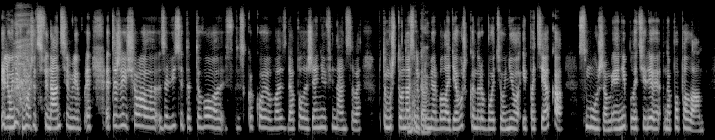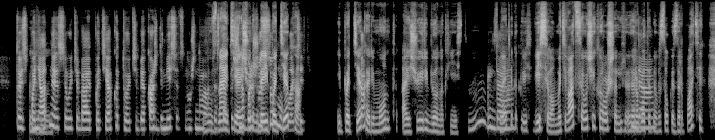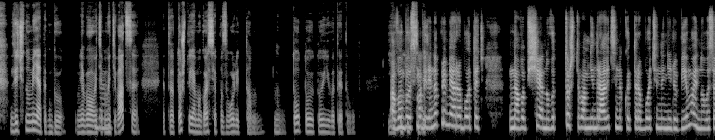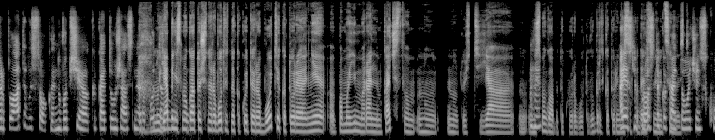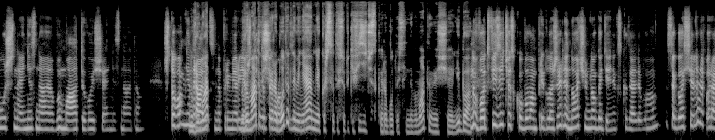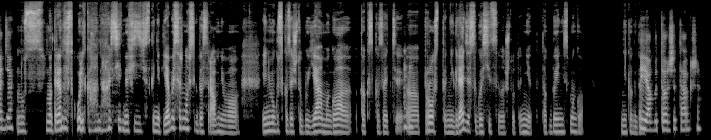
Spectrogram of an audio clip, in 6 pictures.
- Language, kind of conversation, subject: Russian, unstructured, Как вы выбираете между высокой зарплатой и интересной работой?
- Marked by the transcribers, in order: tapping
